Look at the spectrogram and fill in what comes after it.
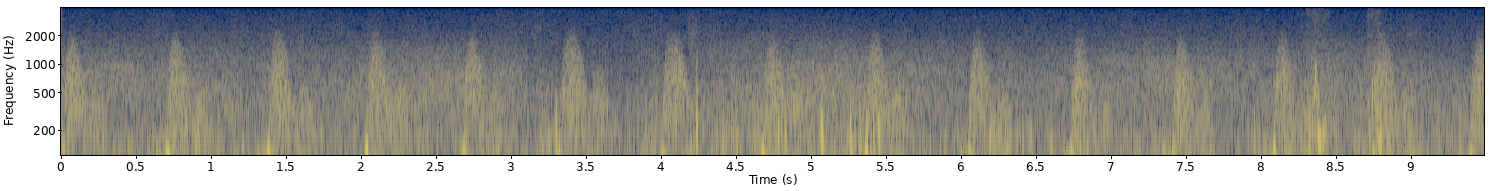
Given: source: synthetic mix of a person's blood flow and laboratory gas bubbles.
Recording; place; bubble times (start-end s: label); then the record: Doppler ultrasound of blood flow; subclavian vein
8.29-8.47 s: bubbles
8.70-8.83 s: bubbles
From the record:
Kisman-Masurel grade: 212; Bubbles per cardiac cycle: several, 3 to 8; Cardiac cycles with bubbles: 1 to 10%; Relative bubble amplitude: moderate (0.250 to 0.450); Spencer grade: 1 (occasional bubble signal discernible with the cardiac motion signal, with majority of cardiac periods free of bubbles); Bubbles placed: anywhere in the cardiac cycle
